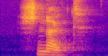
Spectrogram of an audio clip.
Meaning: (noun) 1. a snout, a muzzle 2. A face, a facial expression; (verb) inflection of snuiten: 1. first/second/third-person singular present indicative 2. imperative
- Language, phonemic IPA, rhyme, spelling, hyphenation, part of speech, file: Dutch, /snœy̯t/, -œy̯t, snuit, snuit, noun / verb, Nl-snuit.ogg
